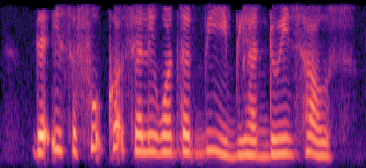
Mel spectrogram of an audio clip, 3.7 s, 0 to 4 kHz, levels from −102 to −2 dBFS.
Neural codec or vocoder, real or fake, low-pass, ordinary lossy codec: none; real; 3.6 kHz; MP3, 32 kbps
